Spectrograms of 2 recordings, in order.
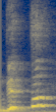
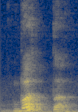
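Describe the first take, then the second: First: "بطة" mispronounced as "bitta", rising in question; wrong first vowel. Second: "بطة" as "batta", low and falling; fatha on ba. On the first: Teacher testing children's wrong answer, "بطة" mispronounced as "bitta". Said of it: "ما بقولش بطة". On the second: Teacher modelling the right word for children, "بطة" as "batta". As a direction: say "بطة" with an open "a" after the b. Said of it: "بالباء فتحة". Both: Shown as a demonstration.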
